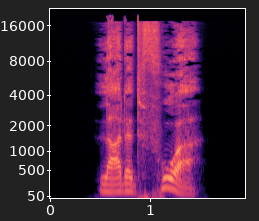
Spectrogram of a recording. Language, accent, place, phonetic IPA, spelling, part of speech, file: German, Germany, Berlin, [ˌlaːdət ˈfoːɐ̯], ladet vor, verb, De-ladet vor.ogg
- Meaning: inflection of vorladen: 1. second-person plural present 2. second-person plural subjunctive I 3. plural imperative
